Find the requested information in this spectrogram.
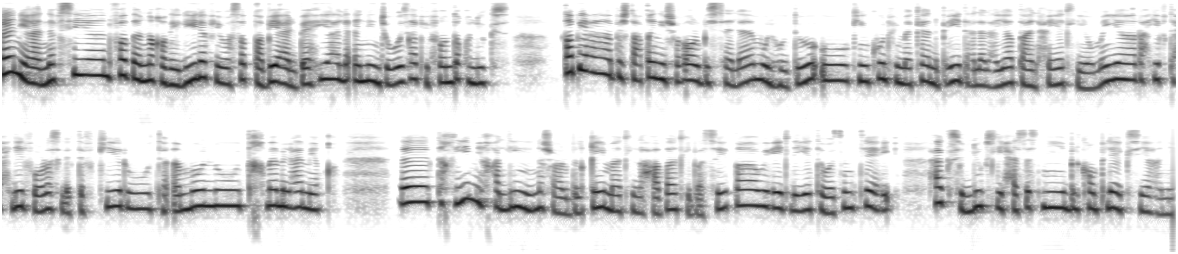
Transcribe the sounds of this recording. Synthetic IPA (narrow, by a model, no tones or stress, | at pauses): ʔæniʕanːæfsinfɑðˤːəlnɑqðˤililafiwɑsˤɑt̪ˤːɑbiʕalbæhəjaʕlæʔənːind͡ʒæwːəzhæfifʊnd̪ʊqlːuks | t̪ˤːɑbiʕabæʃt̪oʕt̪ˤiniʃʕuɾˤbəsːælæmwəlɦʊd̪uːʔwkænkunfimækænbʕid̪ʕalælʕjɑt̪ˤɑʕanəlħajæt̪əljuməjːaɾˤɑħjəft̪aħlilfʊɾˤɑslæt̪ːæfkiɾwt̪ːaʔæmːʊlwt̪ːə̥xmæməlʕamiːq | t̪ːaxjimixælːininəʃʕoɾˤbəlqimalːɑħɑðˤɑt̪əlbɑsit̪ˤɑwjʕid̪lɪjːæt̪ːæwæzʊnt̪ʰaʕi | ʕaksəlːuksliħasːəsnibəlkʊ̃mplɛksjaʕni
